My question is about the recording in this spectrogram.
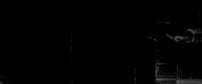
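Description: Near silence, then about one and a half seconds in a faint forest-ambience sound effect fades in, with a few high bird chirps.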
